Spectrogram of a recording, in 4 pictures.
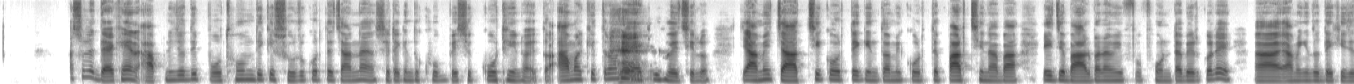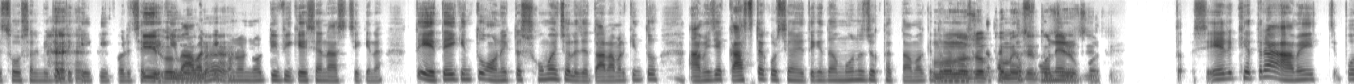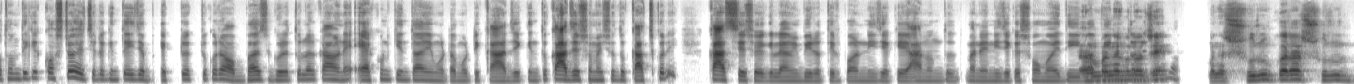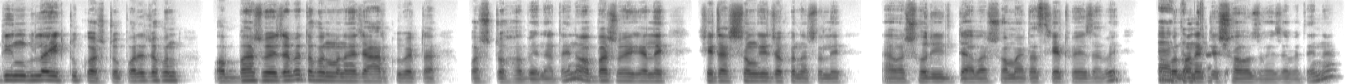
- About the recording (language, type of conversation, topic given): Bengali, podcast, তুমি কাজের সময় কীভাবে মনোযোগ ধরে রাখো?
- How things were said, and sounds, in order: tapping; chuckle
